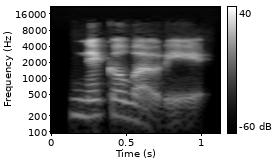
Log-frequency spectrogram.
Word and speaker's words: Nicolodi: How do you say your last name? – Nicolodi. It's like Nickelodeon, but stops at the Nickelodeon.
